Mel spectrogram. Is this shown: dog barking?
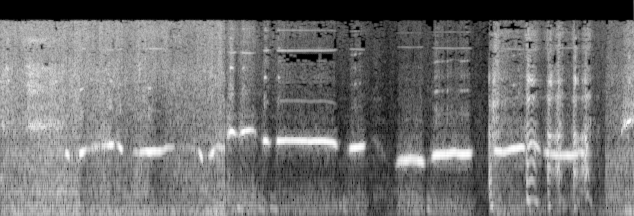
no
